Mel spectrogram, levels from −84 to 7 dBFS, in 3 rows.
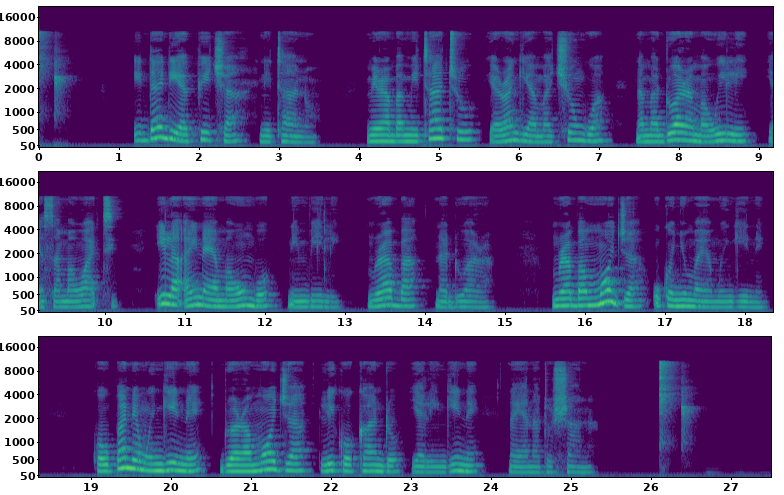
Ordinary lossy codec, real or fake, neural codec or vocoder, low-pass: none; real; none; none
